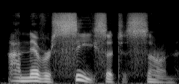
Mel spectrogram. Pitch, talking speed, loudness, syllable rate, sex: 130 Hz, 200 wpm, -20 LUFS, 4.4 syllables/s, male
